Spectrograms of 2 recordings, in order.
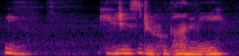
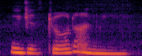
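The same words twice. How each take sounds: First: Whisper. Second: Said in the usual way. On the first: Real, not acted. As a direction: whisper it to the cat. Whisper take, then plain.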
